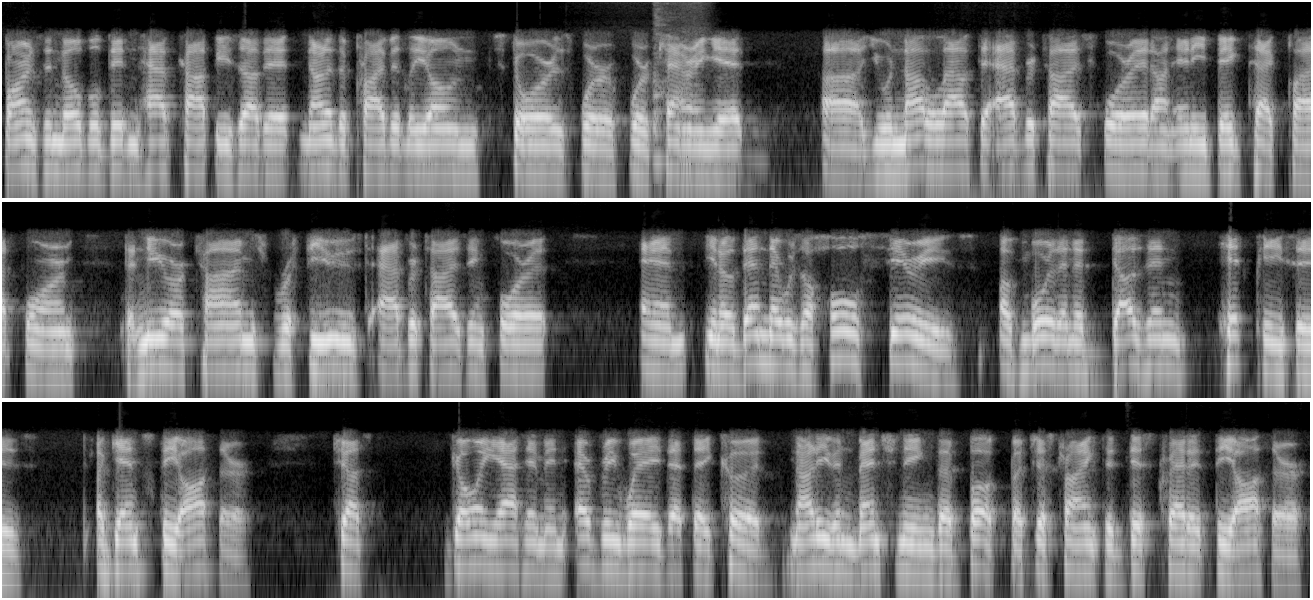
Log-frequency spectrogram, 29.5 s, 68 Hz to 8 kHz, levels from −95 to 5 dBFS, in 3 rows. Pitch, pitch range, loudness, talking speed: 130 Hz, 125-135 Hz, -15 LUFS, 165 wpm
